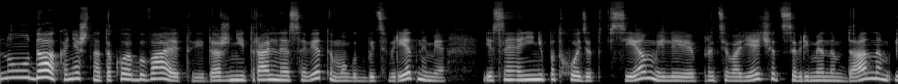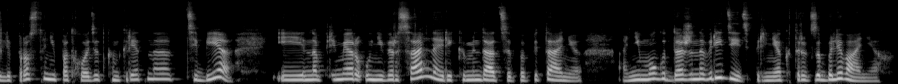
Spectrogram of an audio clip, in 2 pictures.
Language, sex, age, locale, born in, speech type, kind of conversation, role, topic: Russian, female, 30-34, ru-RU, Belarus, read, expert-assistant, expert, Как понять, что информация о психическом здоровье в интернете действительно заслуживает доверия?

